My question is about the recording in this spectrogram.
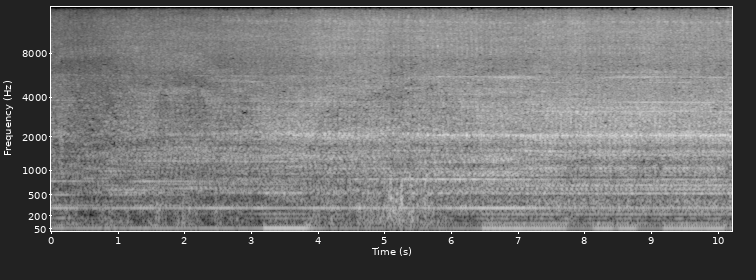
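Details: Honda S2000 at cold start idle: steady light knock at roughly four per second over the engine; owner suspects rod knock, not confirmed.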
